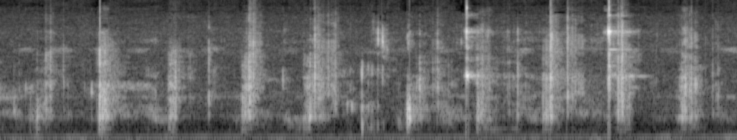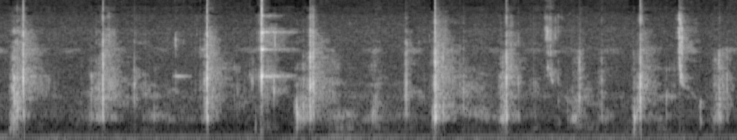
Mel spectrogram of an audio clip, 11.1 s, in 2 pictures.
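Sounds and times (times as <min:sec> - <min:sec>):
crunchy chewing: 0:00.0 - 0:11.0
metal spoon clinking glass bowl: 0:03.5 - 0:03.8, 0:04.6 - 0:04.9, 0:06.8 - 0:07.8.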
